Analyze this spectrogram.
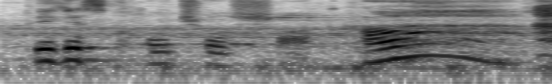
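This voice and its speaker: Music plays in the background as a woman with an American accent speaks at a very slow pace. Her fairly high voice has lively intonation. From US West Coast, Los Angeles. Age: 30s. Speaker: English teacher. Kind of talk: interview. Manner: trying to keep voice down.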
